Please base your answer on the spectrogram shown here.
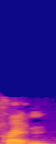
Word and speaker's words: Crichton: I've always heard it said Crichton, but the spelling of his surname is Crichton, isn't it? It is, but you're right, it is pronounced Crichton.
